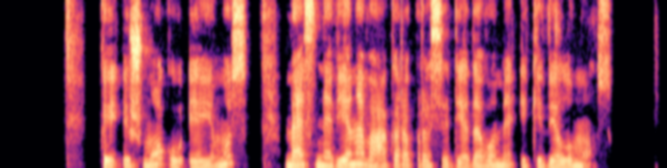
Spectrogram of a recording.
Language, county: Lithuanian, Klaipėda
